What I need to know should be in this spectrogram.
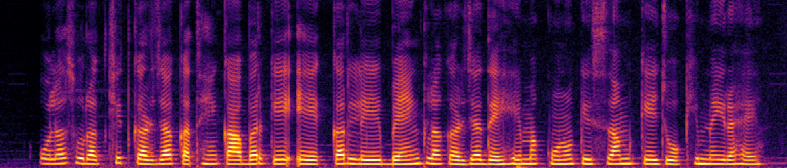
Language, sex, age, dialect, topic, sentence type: Chhattisgarhi, female, 18-24, Central, banking, statement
